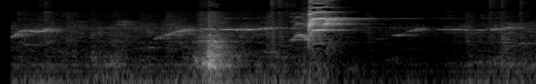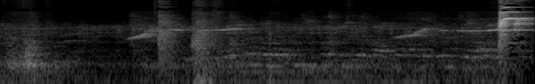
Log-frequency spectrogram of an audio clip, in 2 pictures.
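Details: Plum-headed parakeet, kept with a cockatiel, giving short, rising whistled calls, repeated every second or two, with scattered clicks and bumps.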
